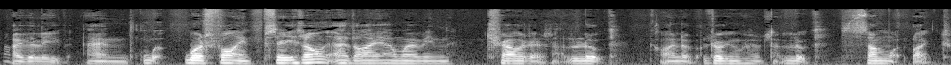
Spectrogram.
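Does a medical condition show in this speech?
Yes: cerebral palsy, mild.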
